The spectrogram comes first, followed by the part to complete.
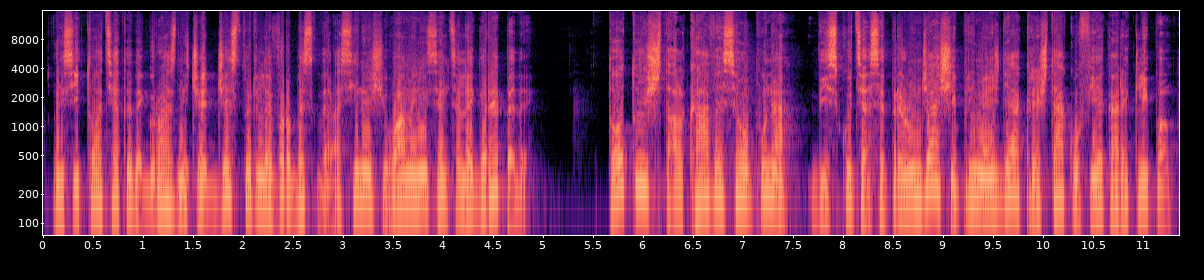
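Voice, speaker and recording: Mellow-voiced male audiobook narrator. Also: mid-range voice. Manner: steady, measured reading. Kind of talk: scripted narration.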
